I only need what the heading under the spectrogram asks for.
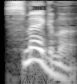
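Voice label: "smegma", English, British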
